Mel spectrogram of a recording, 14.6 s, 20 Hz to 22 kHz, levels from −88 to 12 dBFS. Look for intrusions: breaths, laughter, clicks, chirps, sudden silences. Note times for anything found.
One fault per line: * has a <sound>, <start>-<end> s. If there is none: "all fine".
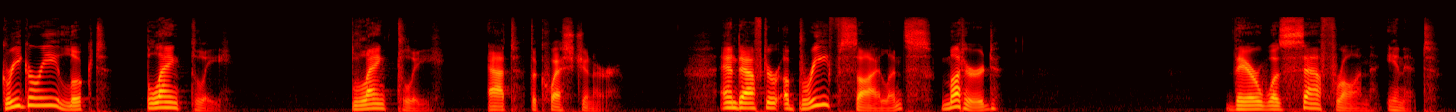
all fine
